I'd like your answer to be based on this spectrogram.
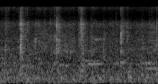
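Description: Pigeons coo softly in a quick series of faint, evenly spaced calls over a low background hiss.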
